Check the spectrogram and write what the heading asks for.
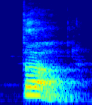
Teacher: हमारी जो जीभ है यानी जो हमारी जिह्वा है, यह हमारे दांतों को स्पर्श कर रही है।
